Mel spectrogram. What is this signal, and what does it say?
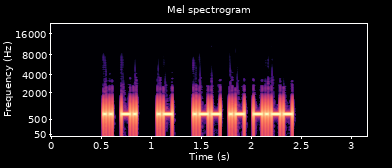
Morse code, heard as a keyed tone, about 40 wpm, 700 Hz. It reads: IN A WAY
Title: Sets of 3 Words 40wpm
